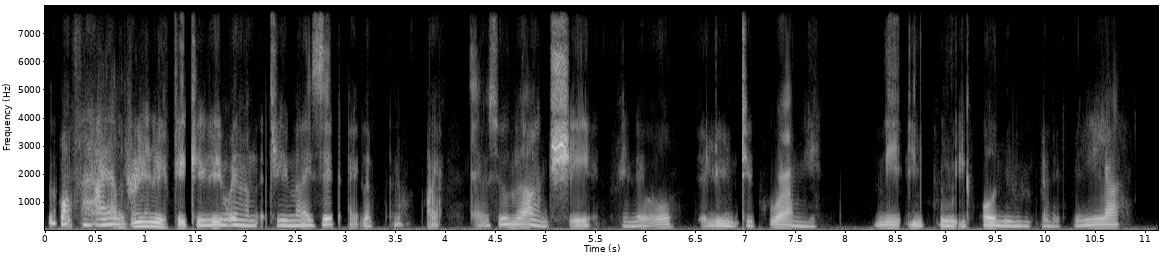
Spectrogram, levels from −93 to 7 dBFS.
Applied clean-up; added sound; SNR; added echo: neural diffusion model UNIVERSE++.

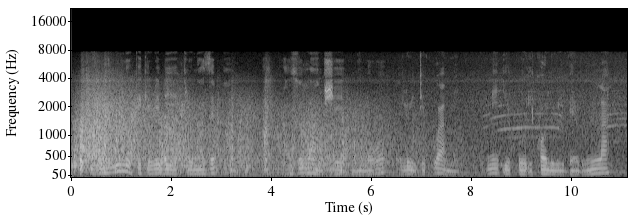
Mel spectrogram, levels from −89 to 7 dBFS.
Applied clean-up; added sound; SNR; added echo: none; Thunder / Rain; -2 dB; none.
